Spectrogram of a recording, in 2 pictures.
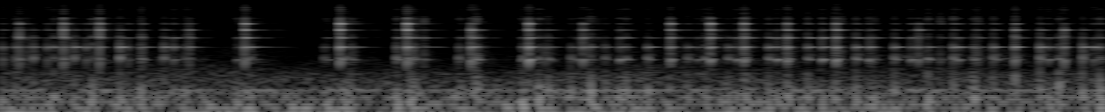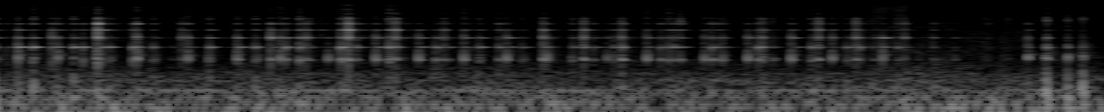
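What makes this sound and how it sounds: A glass candle jar is tapped with the fingers for ASMR, giving a quick, continuous run of light, bright clinks. Each tap rings briefly with clear high tones over a faint low rumble, with no talking.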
